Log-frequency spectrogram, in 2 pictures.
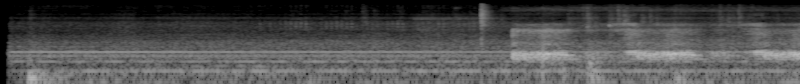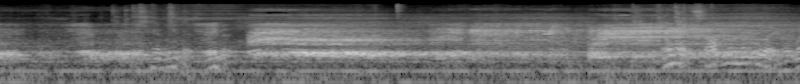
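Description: A battery-powered walking toy T-Rex: a run of short rhythmic sounds about once a second, then a long electronic roar from its speaker, with a second roar near the end.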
